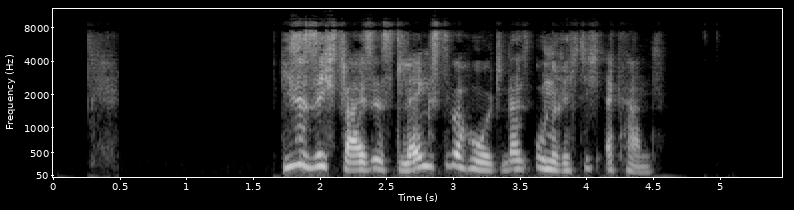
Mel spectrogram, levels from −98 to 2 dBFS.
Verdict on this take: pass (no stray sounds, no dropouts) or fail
pass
